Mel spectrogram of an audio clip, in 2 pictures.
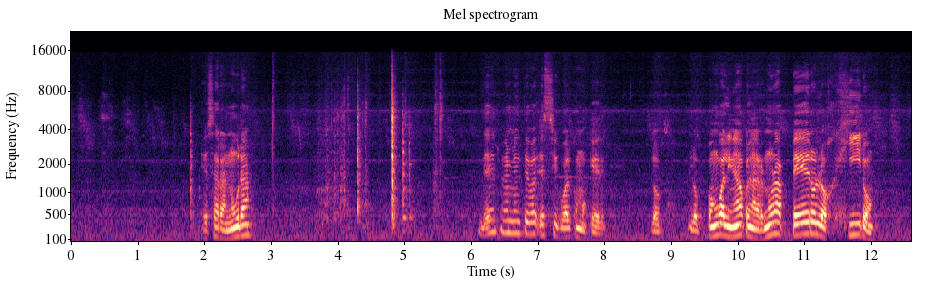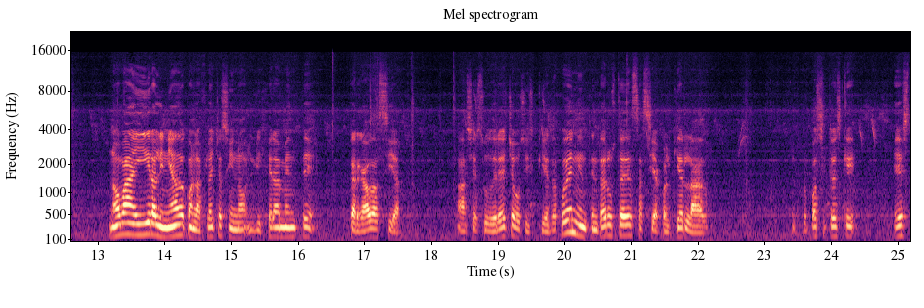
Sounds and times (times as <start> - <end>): Speech: 2.0 - 2.8, 6.1 - 8.1, 8.7 - 12.1, 13.2 - 17.6, 18.4 - 22.2, 23.4 - 24.4, 25.0 - 25.1.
